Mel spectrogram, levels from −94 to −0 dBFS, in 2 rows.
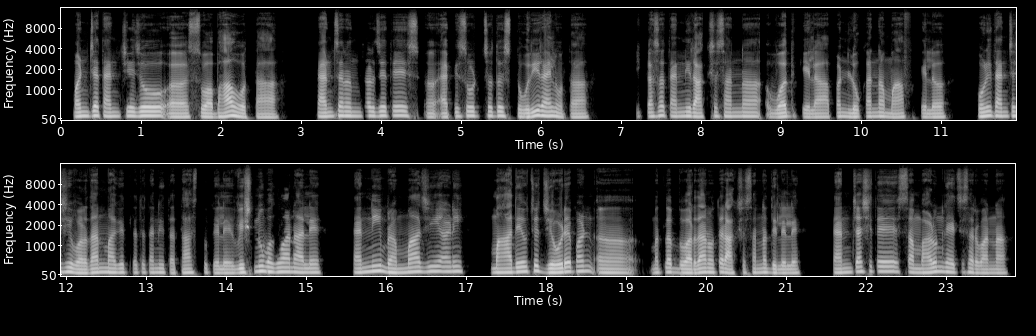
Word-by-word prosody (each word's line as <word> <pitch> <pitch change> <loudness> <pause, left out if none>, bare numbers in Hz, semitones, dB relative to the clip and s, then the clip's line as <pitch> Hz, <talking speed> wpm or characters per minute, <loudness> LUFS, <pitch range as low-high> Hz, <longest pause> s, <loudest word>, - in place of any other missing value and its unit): म्हणजे 140 +3 +3
त्यांचे 135 +1 0
जो 145 +2 +5 0.2
अ, 110 0 +2
स्वभाव 120 +5 +3
होता, 105 -2 -1 0.5
त्यांच्यानंतर 135 +2 +1
जे 145 +2 +2
ते 150 0 +2
स - - -7 0.3
एपिसोडचं 135 +3 -2
ते 145 - +4
स्टोरी 120 +4 +1
लाईन 140 -1 +4
होता, 110 -2 -2 0.6
की 130 - -19
कसं 130 +4 0
त्यांनी 135 +1 0
राक्षसांना 130 +1 -1
वध 120 +4 +1
केला. 110 -1 -1
आपण 125 +3 -3
लोकांना 125 +3 0
माफ 110 +2 -2 0.2
केलं. 110 0 0 0.4
कोणी 135 +3 +3
त्यांच्याशी 140 +1 0
वरदान 125 +2 +2
मागितलं 125 -2 -1
तर - - -7
त्यांनी, 130 0 -3
"तथास्तु" 120 +3 -4
केले, 110 0 -1
विष्णु 130 +8 +1
भगवान 145 -1 +2
आले. 130 -1 +1
त्यांनी 140 +5 -2
ब्रह्माजी 145 +3 +1
आणि 155 +1 0 0.4
महादेवचे 145 +6 +2
जेवढे 130 +4 +5
पण 165 0 -1
अ, 125 - -3 0.6
मतलब 125 +1 -3
वरदान 120 +3 +4
होते 135 +1 0
राक्षसांना 125 +2 -1
दिलेले, 115 0 0
त्यांच्याशी 135 +7 -4
ते 155 -1 +1
सांभाळून 135 +2 0
घ्यायचे 135 -2 -2
सर्वांना. 115 -3 -2
130 Hz, 135 wpm, -23 LUFS, 120-140 Hz, 0.6 s, जो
